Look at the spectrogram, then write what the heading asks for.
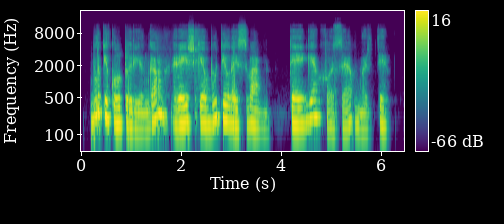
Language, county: Lithuanian, Kaunas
